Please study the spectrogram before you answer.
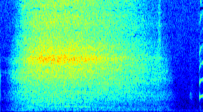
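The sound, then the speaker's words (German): A long nasal inhale through the left nostril during an alternate-nostril breathing exercise: a soft, airy hiss swells in, holds steady for well over a second, then fades, with a brief faint sound just after. “Jetzt verschließen wir bitte unser rechtes Nasenloch. Wir atmen jetzt durch das linke Nasenloch ein.”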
